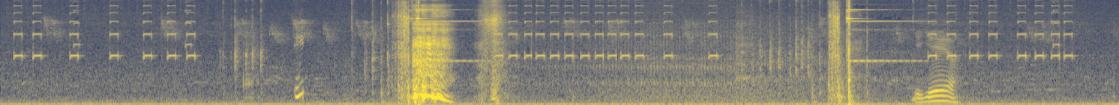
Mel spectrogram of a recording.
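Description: A checkout scanner beeps in short quick bursts.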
